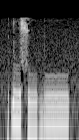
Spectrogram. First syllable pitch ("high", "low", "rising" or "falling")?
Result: high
